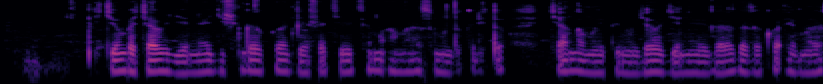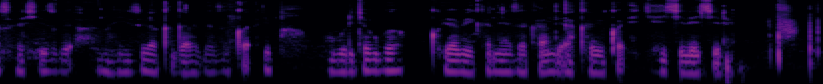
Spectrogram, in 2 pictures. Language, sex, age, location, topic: Kinyarwanda, male, 18-24, Kigali, health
